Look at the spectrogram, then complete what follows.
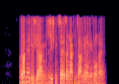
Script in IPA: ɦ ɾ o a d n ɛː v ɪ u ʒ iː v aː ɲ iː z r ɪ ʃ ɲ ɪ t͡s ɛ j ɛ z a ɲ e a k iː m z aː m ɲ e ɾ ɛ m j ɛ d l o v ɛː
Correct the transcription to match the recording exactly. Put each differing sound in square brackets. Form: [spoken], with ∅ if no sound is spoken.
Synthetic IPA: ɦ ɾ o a d n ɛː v ɪ u ʒ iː v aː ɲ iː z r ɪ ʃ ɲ ɪ t͡s ɛ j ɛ z a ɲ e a k iː m z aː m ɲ [ɛ] ɾ ɛ m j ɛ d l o v ɛː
